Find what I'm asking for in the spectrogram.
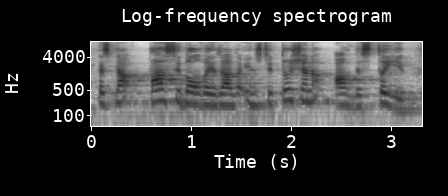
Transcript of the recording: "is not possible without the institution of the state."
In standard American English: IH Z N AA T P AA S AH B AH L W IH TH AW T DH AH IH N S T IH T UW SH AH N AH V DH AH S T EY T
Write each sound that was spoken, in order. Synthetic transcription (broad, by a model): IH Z N AA T P AA S AH B AH L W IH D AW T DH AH IH N S T IH T UW SH AH N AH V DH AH S T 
